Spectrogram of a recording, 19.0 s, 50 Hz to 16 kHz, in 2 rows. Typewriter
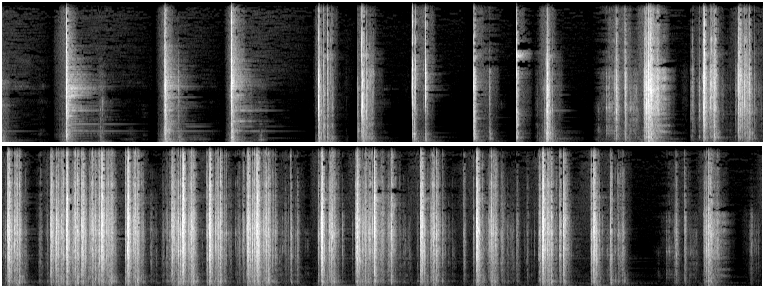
7.6 19.0

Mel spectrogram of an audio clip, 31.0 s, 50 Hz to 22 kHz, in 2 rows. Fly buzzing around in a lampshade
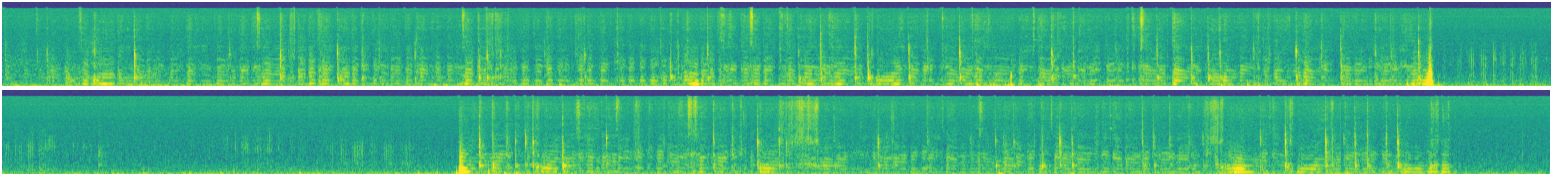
0.2 14.4, 20.1 30.0

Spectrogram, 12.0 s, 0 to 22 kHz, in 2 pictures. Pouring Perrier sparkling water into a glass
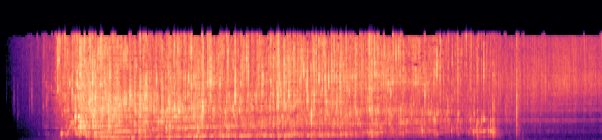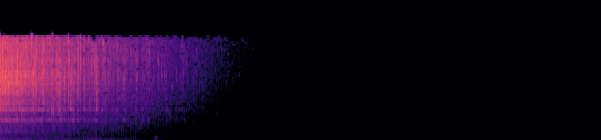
0.4 6.3

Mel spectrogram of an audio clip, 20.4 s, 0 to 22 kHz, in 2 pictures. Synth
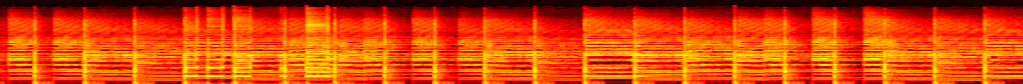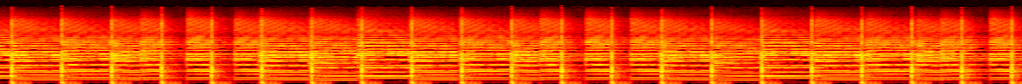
1.8 3.8

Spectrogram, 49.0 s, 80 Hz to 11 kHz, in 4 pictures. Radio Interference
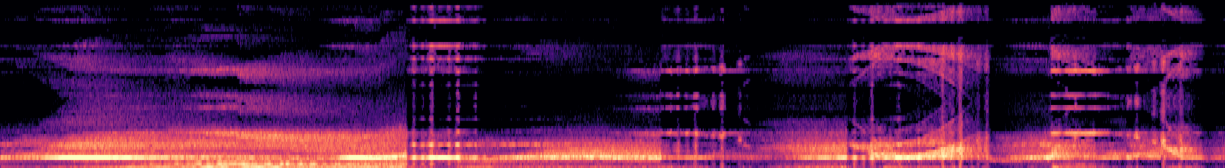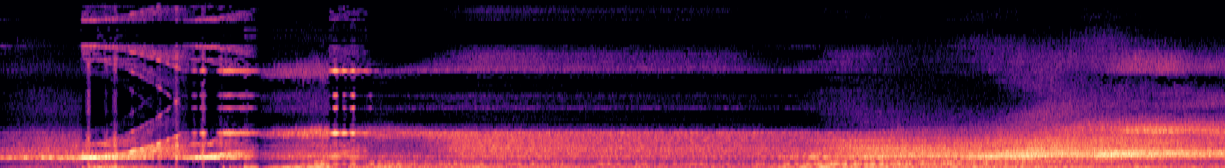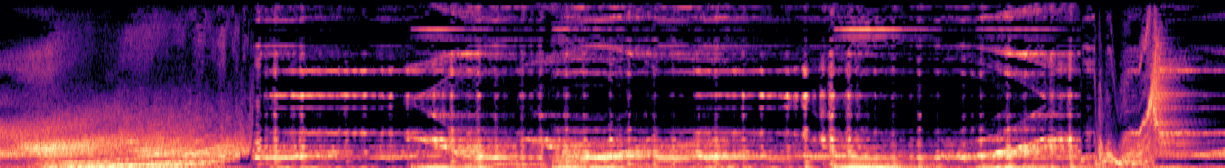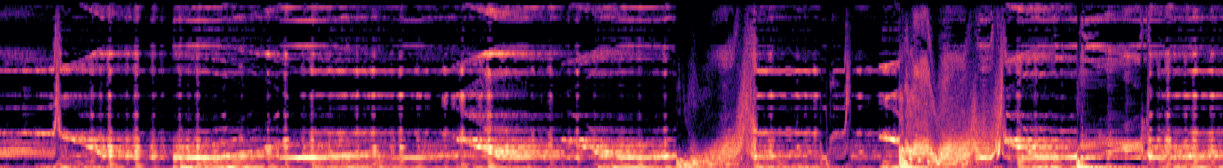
45.8 48.6

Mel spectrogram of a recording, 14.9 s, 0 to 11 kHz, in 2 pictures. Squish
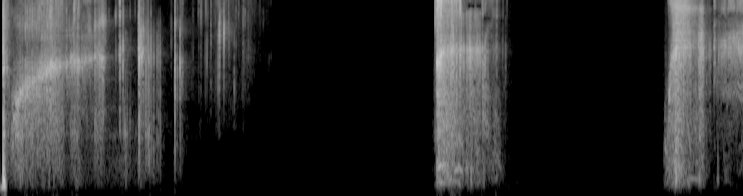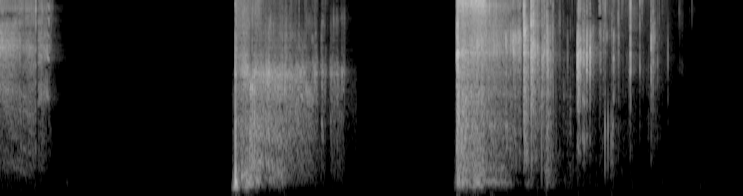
0.1 2.6, 9.8 11.0, 12.0 14.3

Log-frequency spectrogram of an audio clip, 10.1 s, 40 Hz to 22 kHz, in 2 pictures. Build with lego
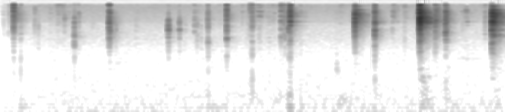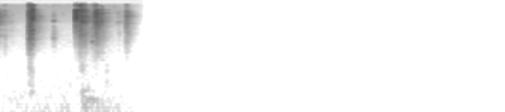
0.0 6.5

